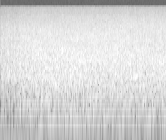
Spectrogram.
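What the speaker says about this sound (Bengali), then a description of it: "শুধু ঝর্ণার শো শো শব্দ শোনা যাচ্ছে" Forest waterfall on a hill trail, a steady, faint broadband rushing wash of falling water that continues without break, with no voices.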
